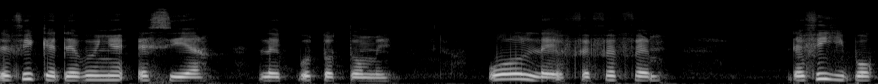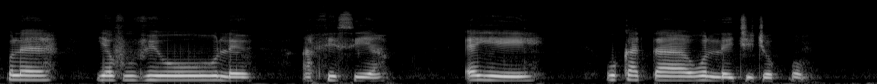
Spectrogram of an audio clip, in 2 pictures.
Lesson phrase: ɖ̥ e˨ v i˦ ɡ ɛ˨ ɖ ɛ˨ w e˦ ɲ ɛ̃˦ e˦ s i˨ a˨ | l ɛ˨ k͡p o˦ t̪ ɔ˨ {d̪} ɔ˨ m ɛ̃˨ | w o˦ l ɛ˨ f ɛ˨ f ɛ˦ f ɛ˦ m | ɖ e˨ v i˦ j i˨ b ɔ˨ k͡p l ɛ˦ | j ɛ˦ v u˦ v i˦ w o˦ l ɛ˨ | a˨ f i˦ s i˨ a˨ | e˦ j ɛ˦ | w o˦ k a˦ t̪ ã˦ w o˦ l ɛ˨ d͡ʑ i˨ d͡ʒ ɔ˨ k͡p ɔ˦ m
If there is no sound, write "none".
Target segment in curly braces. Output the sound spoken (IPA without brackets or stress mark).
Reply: t̪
